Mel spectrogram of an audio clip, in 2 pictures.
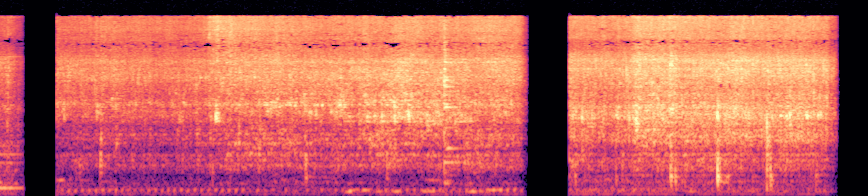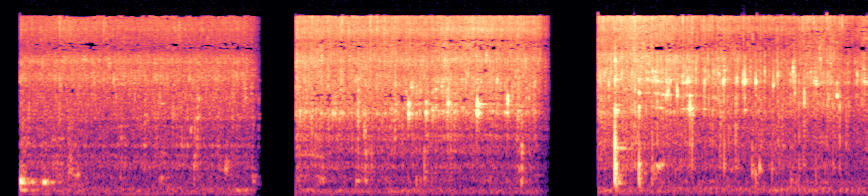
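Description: Chitol fish pieces sizzling as they fry in hot mustard oil in an iron kadai, with a metal spatula scraping and clicking against the pan as the pieces are turned and lifted out. The sound comes in several short stretches broken by brief silent gaps.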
